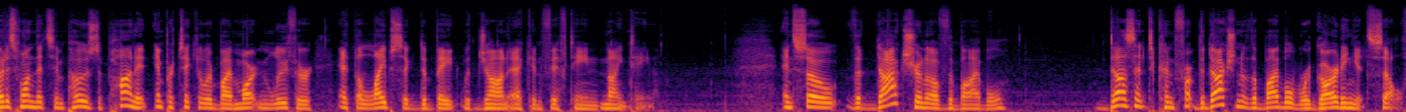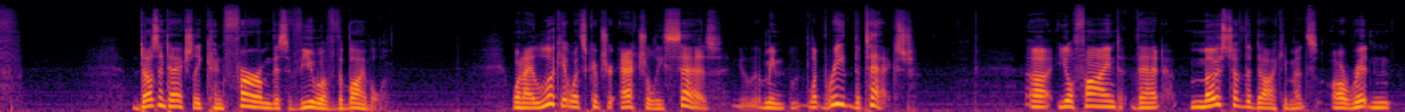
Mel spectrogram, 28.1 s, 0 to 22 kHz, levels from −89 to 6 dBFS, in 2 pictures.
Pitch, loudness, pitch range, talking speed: 170 Hz, -18 LUFS, 150-195 Hz, 145 wpm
